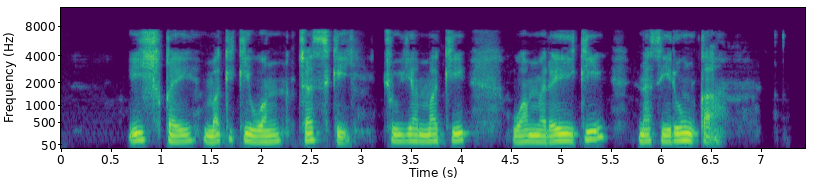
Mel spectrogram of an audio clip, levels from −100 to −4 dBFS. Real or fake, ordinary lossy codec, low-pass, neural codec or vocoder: fake; MP3, 64 kbps; 7.2 kHz; codec, 16 kHz, 8 kbps, FunCodec, trained on LibriTTS, 25 frames a second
